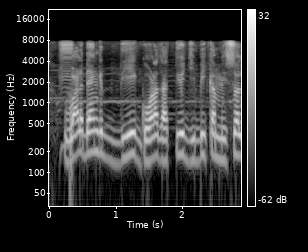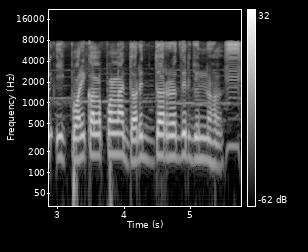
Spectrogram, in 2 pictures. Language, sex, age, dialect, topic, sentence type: Bengali, male, 18-24, Jharkhandi, banking, statement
